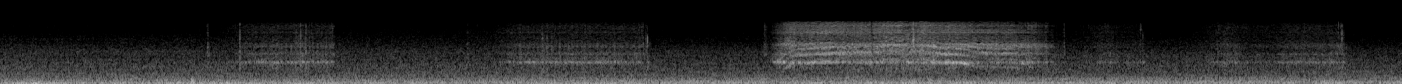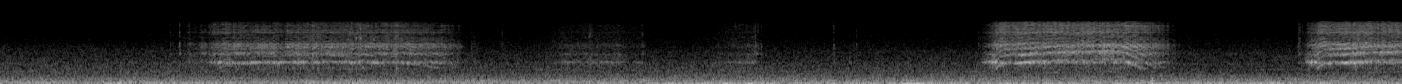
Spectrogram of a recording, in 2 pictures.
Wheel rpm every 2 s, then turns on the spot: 0, 10, 20, 40, 130, 10, 10, 20, 80, 10, 10, 30, 60, 90.
2-6 10-14 18-20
